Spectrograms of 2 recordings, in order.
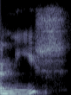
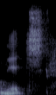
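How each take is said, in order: First: "niche" pronounced "neesh"; niche like quiche. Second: "niche" as a softer, low "nitch"; niche like itch. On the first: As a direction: rhyme "niche" with quiche, long ee and sh. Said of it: "I personally say niche". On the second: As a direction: rhyme "niche" with itch, dropping it in quietly. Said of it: "switch to niche". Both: Shown as a demonstration.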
